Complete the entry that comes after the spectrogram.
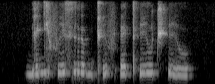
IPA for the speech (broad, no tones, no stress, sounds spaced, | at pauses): ɡ e dʲ ɐ f i s r ɵ b kʼ i f ʔ e tʼ i u̯ t͡ʃʼ i u̯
